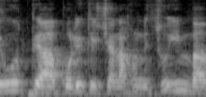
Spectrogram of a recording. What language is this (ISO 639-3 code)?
heb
